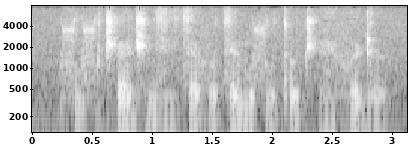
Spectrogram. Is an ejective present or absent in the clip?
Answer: present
